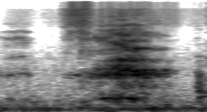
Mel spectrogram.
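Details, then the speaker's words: A single adult sneeze, a sharp breathy burst rising then tailing off, with faint room noise behind, during a live spoken broadcast. "um oh I gotta sneeze"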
